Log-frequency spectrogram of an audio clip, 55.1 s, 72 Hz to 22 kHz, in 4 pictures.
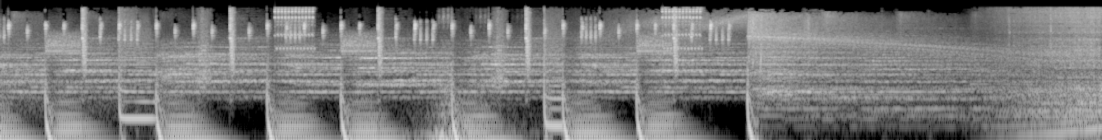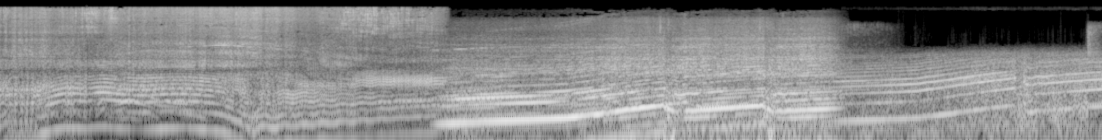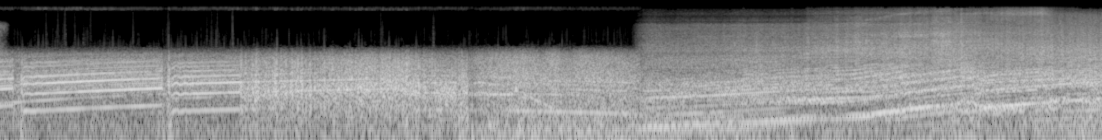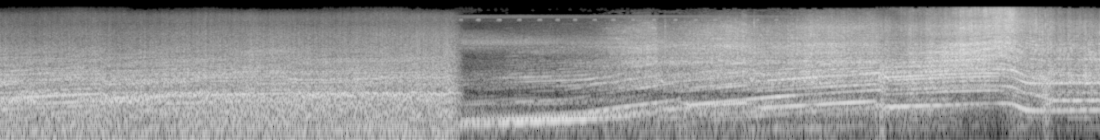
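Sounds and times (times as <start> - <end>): car engine accelerating hard: 12.5 - 55.0.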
